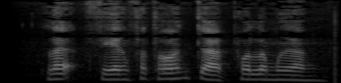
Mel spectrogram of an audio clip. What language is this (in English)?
Thai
